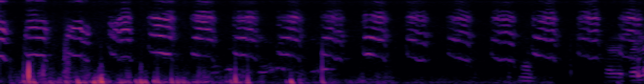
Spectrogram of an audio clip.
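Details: Woodpecker entangled in netting giving fast, grating distress calls in quick succession, mixed with rustling and bumping of the rescue at first, then calls continuing alone and tailing off.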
